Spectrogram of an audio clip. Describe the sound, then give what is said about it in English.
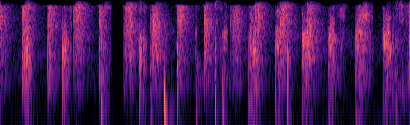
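A round of applause: many hands clapping in a dense, steady patter that carries on without a break for about four seconds, with no voices over it. “So I just want to give a round of applause.”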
